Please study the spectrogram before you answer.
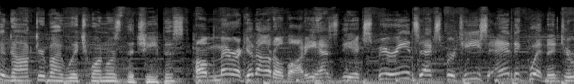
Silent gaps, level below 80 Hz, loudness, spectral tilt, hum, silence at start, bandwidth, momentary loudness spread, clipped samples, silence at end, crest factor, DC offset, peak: none; -34 dBFS; -19 LUFS; -3.5 dB/octave; none; 0 s; 16 kHz; 3 LU; under 0.1%; 0 s; 16 dB; under 0.1%; -4 dBFS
